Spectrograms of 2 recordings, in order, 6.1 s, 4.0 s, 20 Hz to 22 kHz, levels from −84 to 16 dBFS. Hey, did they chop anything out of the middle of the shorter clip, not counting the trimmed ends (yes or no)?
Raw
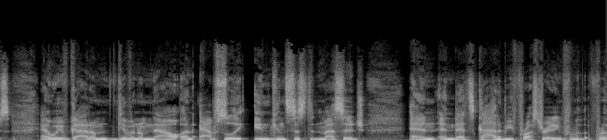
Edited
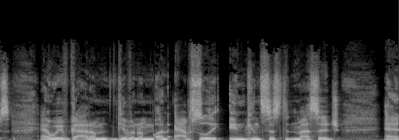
yes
